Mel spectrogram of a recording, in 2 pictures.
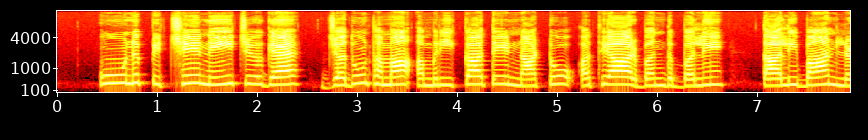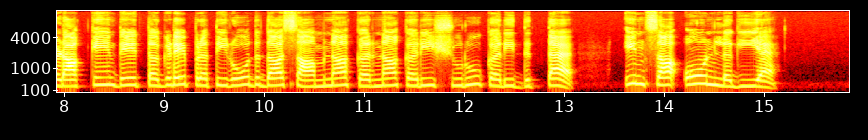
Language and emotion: Dogri, neutral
